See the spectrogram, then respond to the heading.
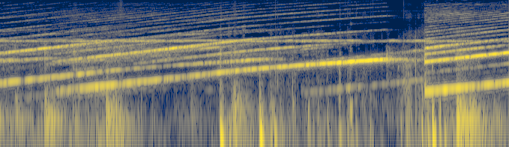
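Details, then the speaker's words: Building fire alarm that woke the occupant in the morning, sounding its evacuation whoop; loud rising sweeps climb steadily in pitch, over and over; the occupant doubts it is a real fire but evacuates. "I don't know if this shit's real, but we're we're going to evacuate."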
